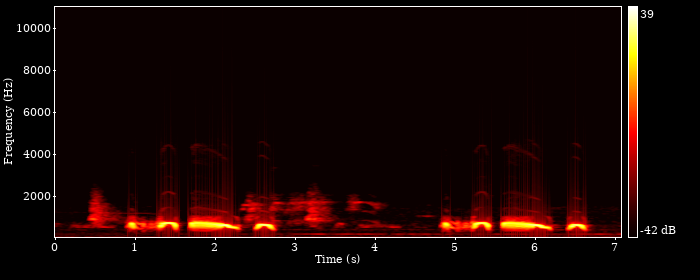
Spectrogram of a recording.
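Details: Spotted dove giving its cooing call, the style called "thúc gù" in Vietnamese: two phrases a few seconds apart, each a short note, a long slightly falling coo and a short closing note, with soft lead-in notes before each phrase and a faint low hum between.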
